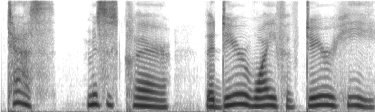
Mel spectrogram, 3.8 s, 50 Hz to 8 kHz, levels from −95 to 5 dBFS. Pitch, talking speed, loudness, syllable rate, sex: 220 Hz, 110 wpm, -16 LUFS, 3.4 syllables/s, female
